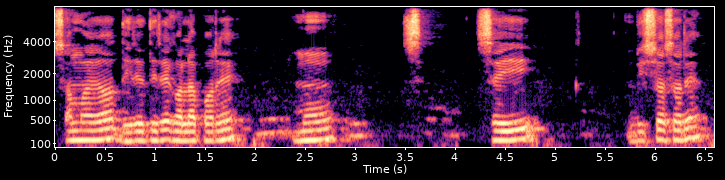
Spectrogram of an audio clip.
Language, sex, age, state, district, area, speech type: Odia, male, 30-45, Odisha, Jajpur, rural, spontaneous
